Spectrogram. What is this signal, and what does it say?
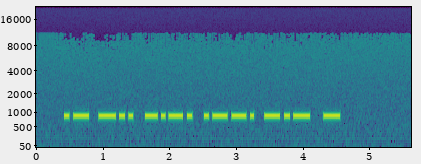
Morse code, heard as a keyed tone, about 18 wpm, 870 Hz. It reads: ADCPKT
